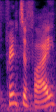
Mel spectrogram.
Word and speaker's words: Printify: So the site I would use for this is Printify, and that's because it rhymes with Shopify.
